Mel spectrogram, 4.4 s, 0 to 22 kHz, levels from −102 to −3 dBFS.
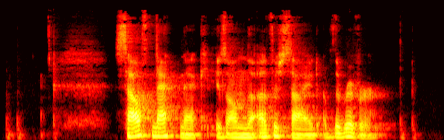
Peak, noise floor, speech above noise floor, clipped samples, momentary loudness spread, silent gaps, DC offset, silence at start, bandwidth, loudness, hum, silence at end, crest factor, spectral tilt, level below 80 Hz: -2 dBFS; -58 dBFS; 36 dB; under 0.1%; 9 LU; none; under 0.1%; 1.2 s; 15 kHz; -23 LUFS; none; 0.65 s; 22 dB; -6.5 dB/octave; -48 dBFS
